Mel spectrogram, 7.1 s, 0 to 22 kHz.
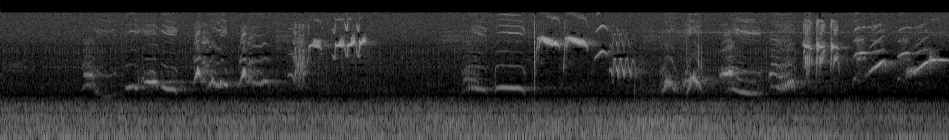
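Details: Male common blackbird in a garden in Weener, East Frisia, Germany, April 2024, among busy birdsong: repeated mellow whistles around squeaky high trills and chirps from several birds, steady low noise beneath.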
